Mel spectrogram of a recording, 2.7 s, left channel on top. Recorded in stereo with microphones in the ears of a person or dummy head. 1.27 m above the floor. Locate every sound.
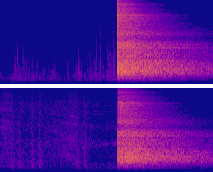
1.5 s a clap: 70° left (ahead or behind), 0.6 m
